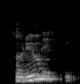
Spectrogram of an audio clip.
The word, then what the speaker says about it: Souriau: Que ahí es ¿me pueden decir cómo se pronuncia el nombre, el apellido? Soryu.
